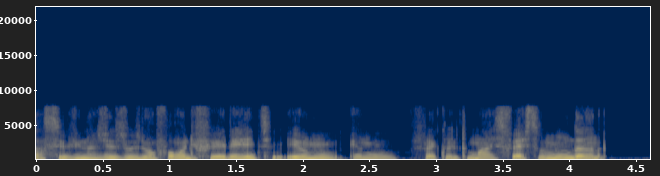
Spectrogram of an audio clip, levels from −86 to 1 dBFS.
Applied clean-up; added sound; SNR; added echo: neural diffusion model UNIVERSE++.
